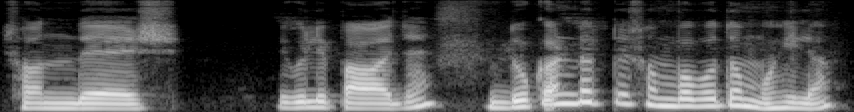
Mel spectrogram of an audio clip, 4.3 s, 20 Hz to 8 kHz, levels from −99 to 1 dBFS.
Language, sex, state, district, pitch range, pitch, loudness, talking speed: Bengali, male, Tripura, West Tripura, 135-195 Hz, 150 Hz, -15 LUFS, 110 wpm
